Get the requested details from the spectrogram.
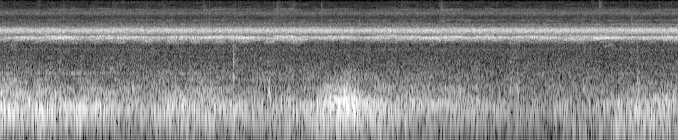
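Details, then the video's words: Crickets chirping in a backyard on a summer night in Virginia: a dense, unbroken high-pitched trilling chorus in two shrill layers, with a soft low rumble swelling briefly around the middle. "Crickets Chirping Summer Night in Virginia"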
